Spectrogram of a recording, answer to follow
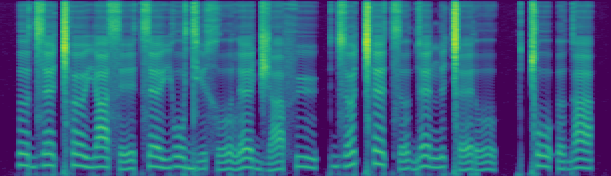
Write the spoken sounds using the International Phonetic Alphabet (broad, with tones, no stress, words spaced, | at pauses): ə˥˧d͡zɛ˥˧ǀʰœ˥˧ ja˥˧se˩˧˩t͡sɛ˥˧ jo˥˧dʲe˨˦xɤ˩˧˩lɛ˥˧ d͡ʒa˩˧˩fy˥˧ | d͡zœ˧˥˧ǀʰɛ˥˧ t͡sə˩˧˩ɡɛ˥˧ ŋɪ˥˧ǀɛ˩˧˩ɾɤ˩˧˩ | ǀo˥˧ʔə˩˧˩ɡa˥˧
